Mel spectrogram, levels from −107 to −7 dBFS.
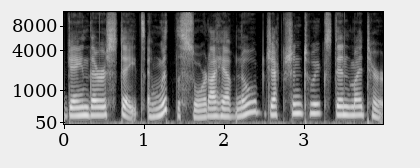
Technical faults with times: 0.44 bit error spike
3.50 bit error spike

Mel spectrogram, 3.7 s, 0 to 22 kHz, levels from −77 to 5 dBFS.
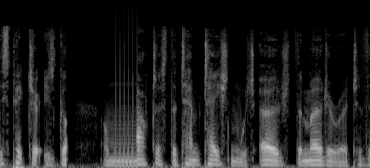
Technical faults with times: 0.64-0.68 broken MP3 bit reservoir
1.15-1.37 system hang loop

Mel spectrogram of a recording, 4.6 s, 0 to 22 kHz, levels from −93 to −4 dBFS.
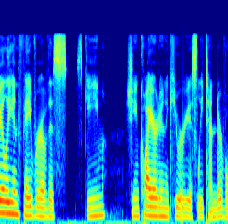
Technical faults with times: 3.65 overlap between stream segments

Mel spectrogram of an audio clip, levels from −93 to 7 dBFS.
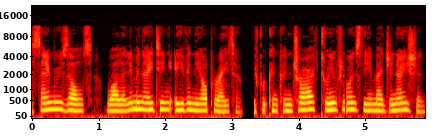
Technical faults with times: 0.00-5.90 low-delay AAC compression
3.13-3.53 AAC frame loss with muting
4.67-4.72 AAC frame loss with muting

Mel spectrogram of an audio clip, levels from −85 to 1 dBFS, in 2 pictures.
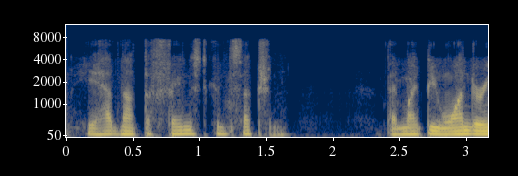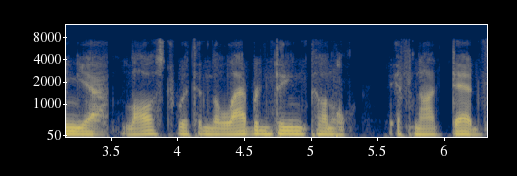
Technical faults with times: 3.37-3.49 VoIP packet loss concealed by the speech codec
5.17-5.24 VoIP packet loss concealed by the speech codec

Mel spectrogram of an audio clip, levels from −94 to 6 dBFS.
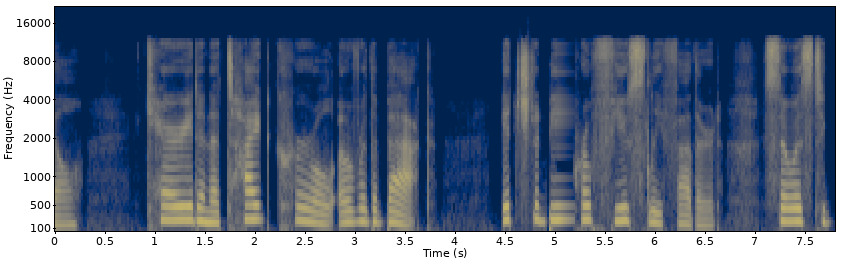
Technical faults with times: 4.63-5.21 repeated packet loss (robotic sound)

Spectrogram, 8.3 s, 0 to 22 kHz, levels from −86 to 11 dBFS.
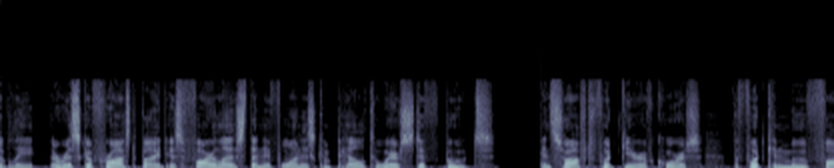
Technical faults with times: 5.32-5.40 clipped start after a pause

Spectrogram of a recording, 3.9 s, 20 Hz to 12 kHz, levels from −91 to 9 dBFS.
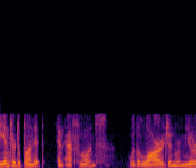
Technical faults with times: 0.00-3.93 GSM full-rate codec

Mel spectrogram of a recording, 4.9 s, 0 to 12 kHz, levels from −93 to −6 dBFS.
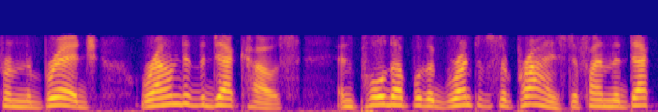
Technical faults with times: none

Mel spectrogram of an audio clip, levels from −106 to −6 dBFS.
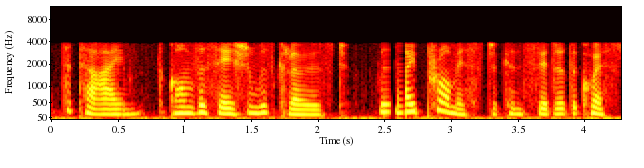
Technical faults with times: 0.50-0.54 packet loss with pitch repetition
2.50-2.66 packet loss with pitch repetition

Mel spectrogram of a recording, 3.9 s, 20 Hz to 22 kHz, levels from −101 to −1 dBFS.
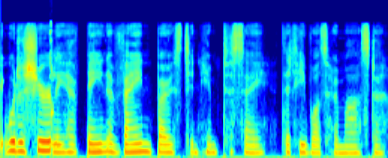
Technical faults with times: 0.48-0.53 broken MP3 bit reservoir

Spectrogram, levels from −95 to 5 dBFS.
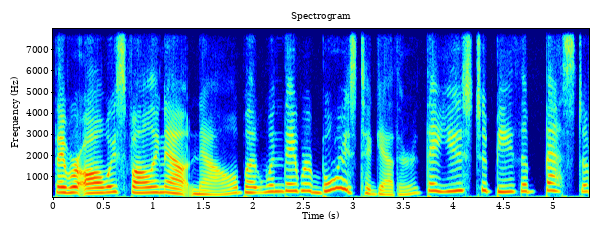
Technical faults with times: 2.26-2.32 short stall from a late packet

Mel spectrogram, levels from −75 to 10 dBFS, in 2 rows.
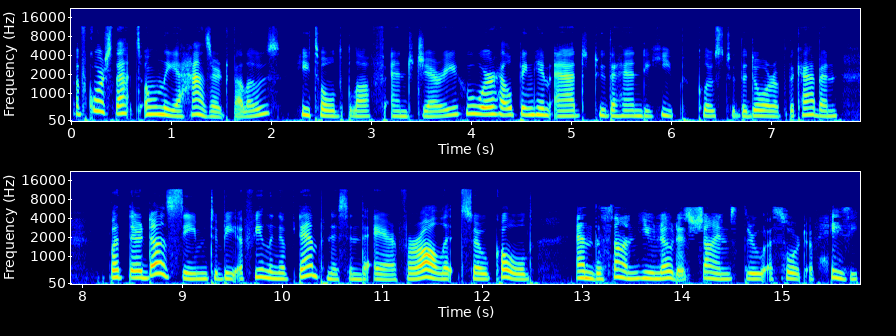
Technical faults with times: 12.55-15.79 adaptive stream at a lower bitrate

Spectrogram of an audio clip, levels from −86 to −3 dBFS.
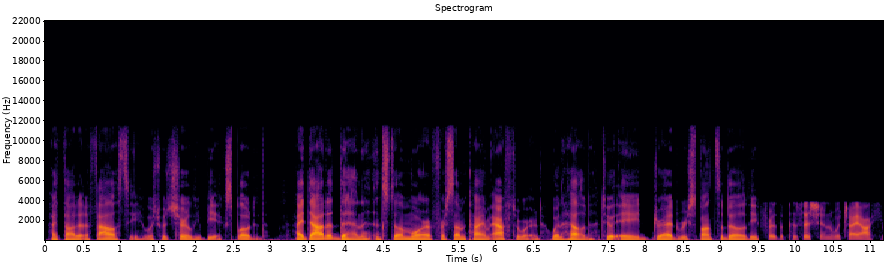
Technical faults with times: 9.51-11.19 input switched to a poorer device

